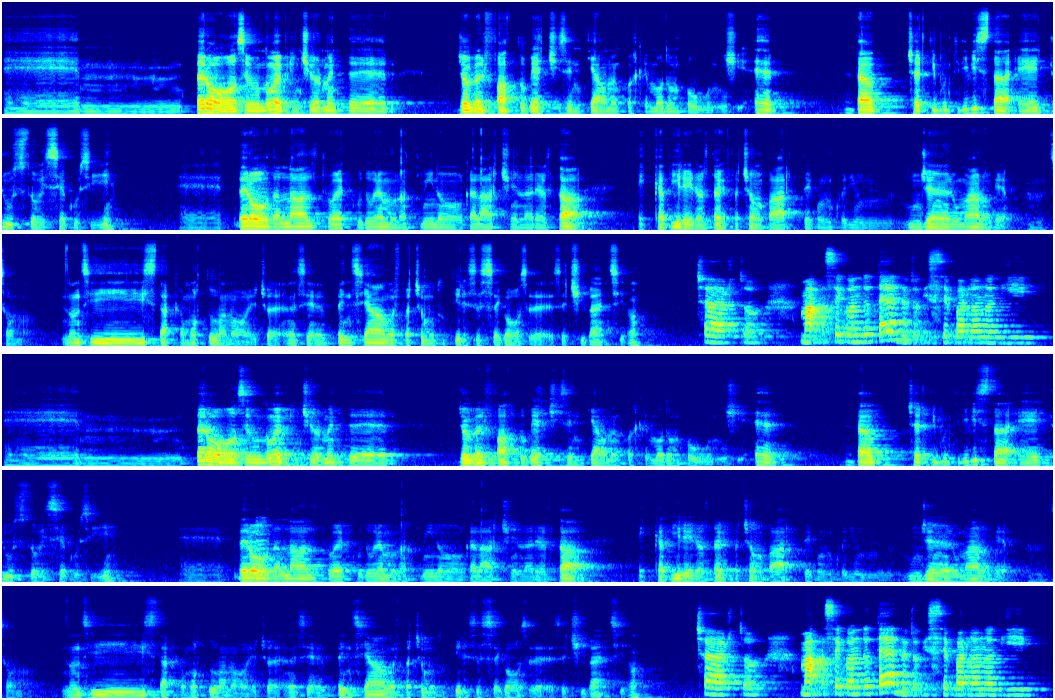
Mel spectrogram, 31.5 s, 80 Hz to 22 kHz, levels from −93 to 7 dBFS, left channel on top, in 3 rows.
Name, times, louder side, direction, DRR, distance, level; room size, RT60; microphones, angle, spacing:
voice 1, 0.0-3.9 4.6-7.7 8.4-8.8 9.1-11.6 12.3-16.3 17.0-21.2 21.6-27.4, left 4 dB, 60° left, 11 dB, 0.5 m, -36 dB
voice 2, 28.0-31.2, right 1 dB, 45° right, 3 dB, 2.2 m, -33 dB
15.5 x 8.4 x 2.4 m, 0.76 s
head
